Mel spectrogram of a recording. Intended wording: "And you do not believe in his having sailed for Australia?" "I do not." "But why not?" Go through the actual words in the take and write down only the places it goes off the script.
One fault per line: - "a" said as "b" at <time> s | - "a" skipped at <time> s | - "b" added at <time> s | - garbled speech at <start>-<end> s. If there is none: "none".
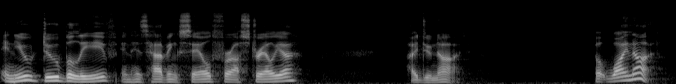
- "not" skipped at 0.6 s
